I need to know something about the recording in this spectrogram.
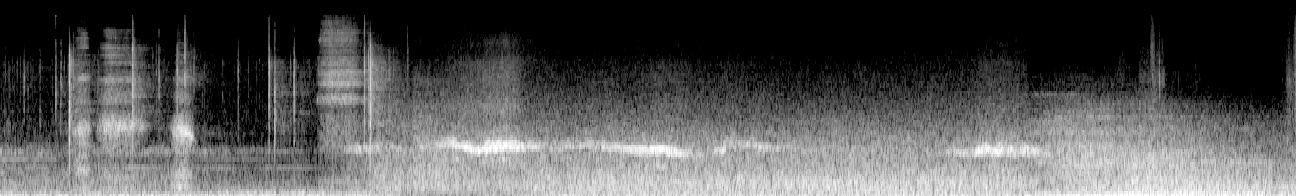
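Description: Snowstorm wind blowing with a low rumble, joined after a few seconds by a wavering, whistling howl; a gust swells loudest near the end. A few sharp ticks come at first.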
